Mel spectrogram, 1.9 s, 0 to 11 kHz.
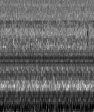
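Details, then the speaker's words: Marshall DSL100/JCM2000 tube amp, phase inverter tube removed, preamp unloaded: faint steady low hum with buzzy edge, nothing played; suggests open plate resistor on the phase inverter power supply. "not good that would lead me to believe we have an open plate resistor on your phase inverter power supply"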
